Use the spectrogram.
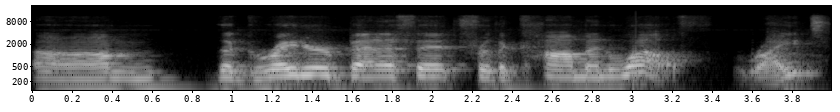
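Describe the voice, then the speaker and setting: A man with an American accent and an ordinary speaking voice talks at a fairly slow pace and a fairly high pitch. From United States. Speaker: democracy policy expert, panelist. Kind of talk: panel discussion.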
